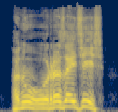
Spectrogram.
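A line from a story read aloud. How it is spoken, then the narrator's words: Sharp shout. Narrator (Russian): прикрикнул тучный мужчина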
